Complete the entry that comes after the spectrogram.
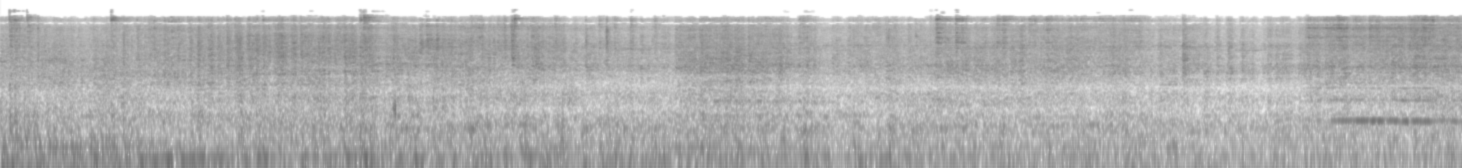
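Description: Loaded ethanol tank cars rolling slowly past, steel wheels running on the rails, gradually getting quieter. A steady squeal from the wheels starts near the end.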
